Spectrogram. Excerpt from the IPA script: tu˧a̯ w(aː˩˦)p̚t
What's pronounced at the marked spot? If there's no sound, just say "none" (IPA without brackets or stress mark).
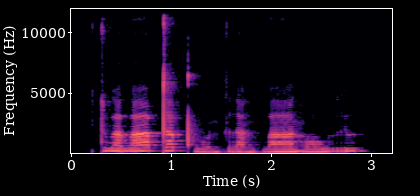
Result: aː˦˥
